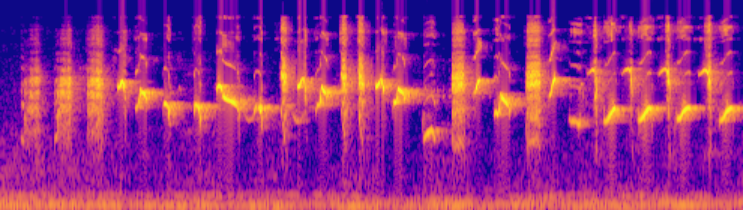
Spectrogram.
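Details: A single silver-eared laughingthrush in spring delivers 'hót xoè' singing, a rapid string of sharp chirps followed by sweet whistled downslurs, ending in a rhythmic series of evenly spaced falling whistles.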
